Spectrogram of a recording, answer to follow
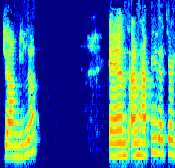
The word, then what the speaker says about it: Yamile Yemoonyah: know who you are my name is Jamila that's how how you pronounce it I know people always ask me it's Jamila and I'm happy that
